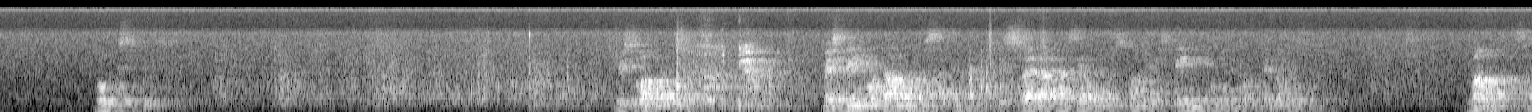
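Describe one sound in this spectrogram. A man chants a prayer aloud in an echoing hall.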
